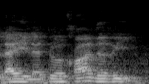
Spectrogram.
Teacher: ra baris di bawah, baca ri di situ, baca dengan nipis, iaitu ra nipis kalau baris bawah.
